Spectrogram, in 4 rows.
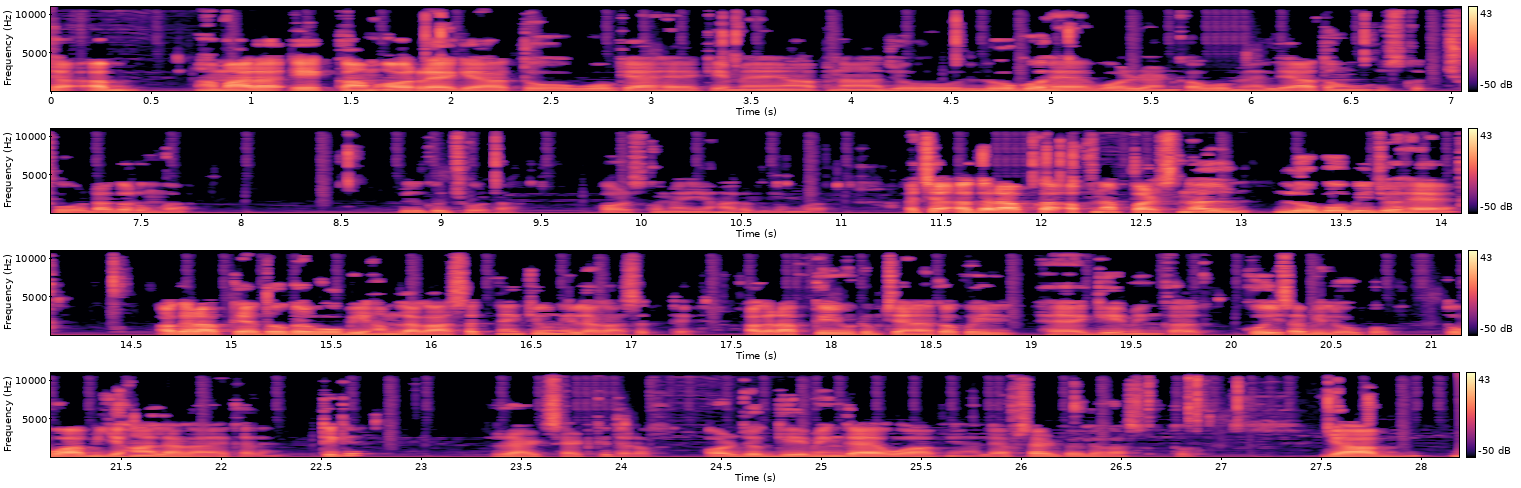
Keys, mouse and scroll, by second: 1.1-1.7 scroll up 1, 2.1-6.8 drag, 6.8-12.2 alt+drag, 14.9 ctrl+=, 26.7 ctrl+=, 27.1 space, 27.3 click, 27.6 space.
